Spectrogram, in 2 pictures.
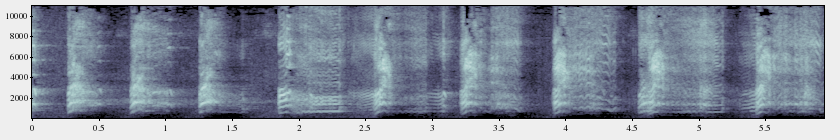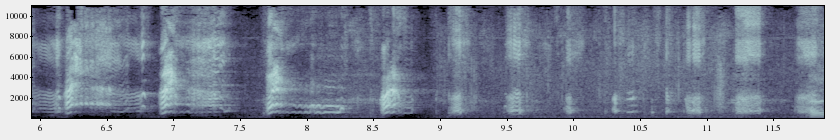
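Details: English Bulldog puppies born November 2012, home-raised, making a lot of noise; a run of sharp, high yapping barks and yips, roughly two per second, some drawn into whiny squeals, with a low hum in the final seconds.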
